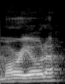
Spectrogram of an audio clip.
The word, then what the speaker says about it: Mariota: what does that put the Tennessee original aside Mariota right that's how you say his name yeah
